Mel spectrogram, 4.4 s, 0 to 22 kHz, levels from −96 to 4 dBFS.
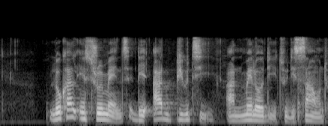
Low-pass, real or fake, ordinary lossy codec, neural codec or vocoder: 7.2 kHz; real; none; none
